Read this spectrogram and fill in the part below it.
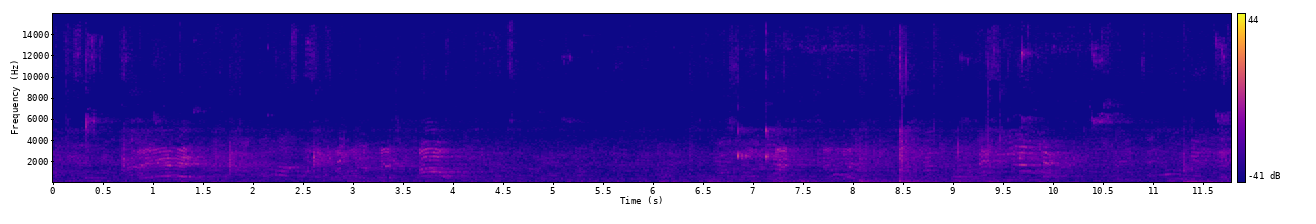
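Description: A crowd of spectators cheers and chatters in a large echoing gym.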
